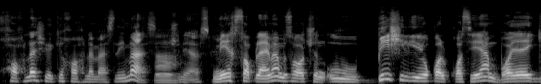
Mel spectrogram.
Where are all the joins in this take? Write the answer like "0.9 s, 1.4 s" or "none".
2.0 s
